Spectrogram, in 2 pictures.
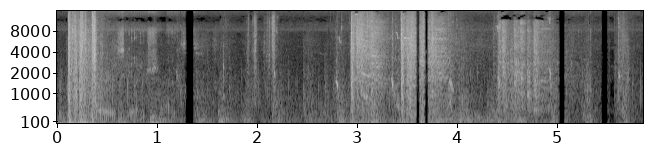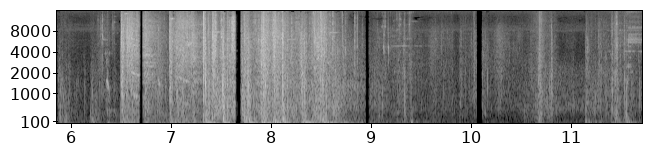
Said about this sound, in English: There's gunshots.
